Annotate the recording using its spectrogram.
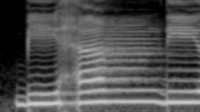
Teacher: idhar syafawi sebab mim sukun bertemu dengan selain mim dan ba, yaitu huruf dal. Dibaca mimnya jelas.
